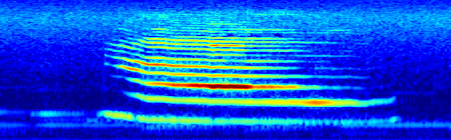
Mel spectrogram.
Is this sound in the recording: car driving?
no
